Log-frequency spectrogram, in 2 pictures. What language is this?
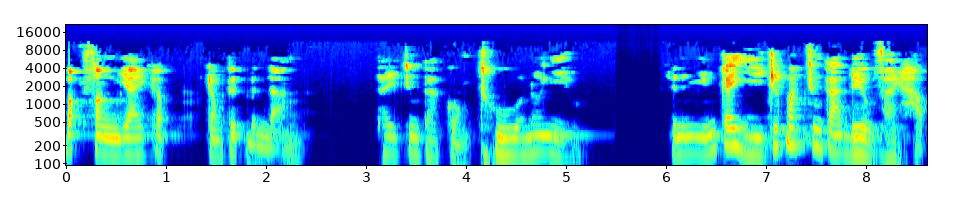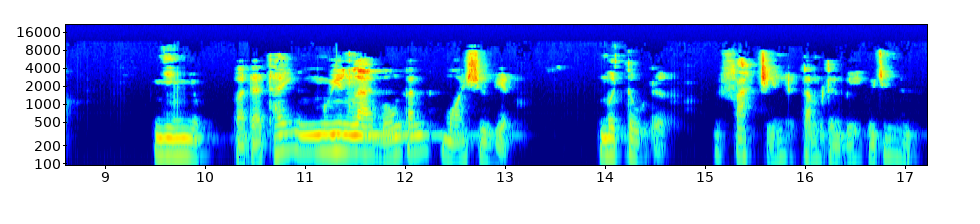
Vietnamese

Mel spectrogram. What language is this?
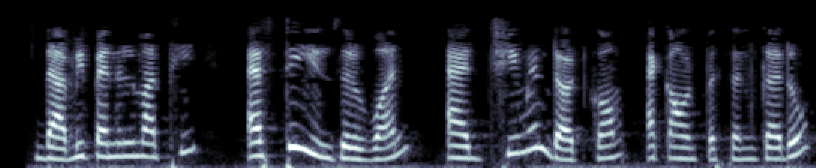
Gujarati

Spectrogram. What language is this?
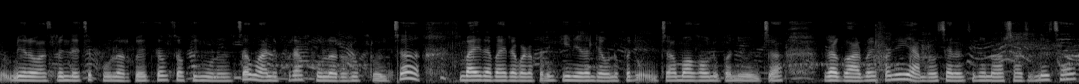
Nepali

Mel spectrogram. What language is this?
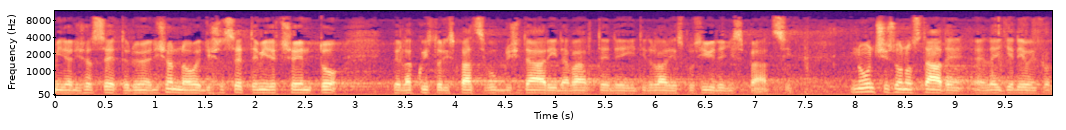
Italian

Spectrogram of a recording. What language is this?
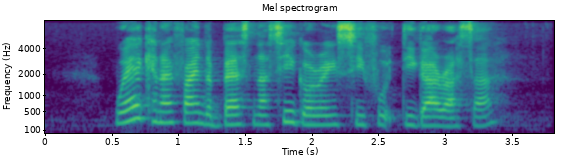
English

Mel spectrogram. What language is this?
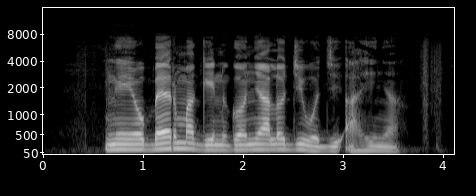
Luo (Kenya and Tanzania)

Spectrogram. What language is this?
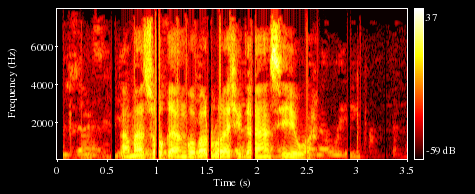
Ganda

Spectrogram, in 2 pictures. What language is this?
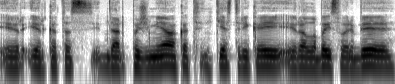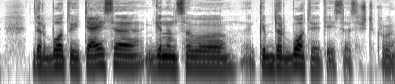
Lithuanian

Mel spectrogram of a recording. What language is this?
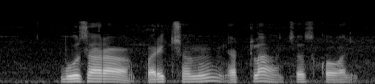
Telugu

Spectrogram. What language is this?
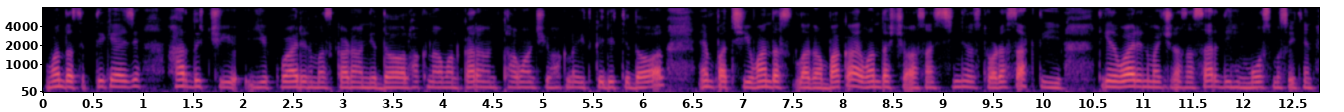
Kashmiri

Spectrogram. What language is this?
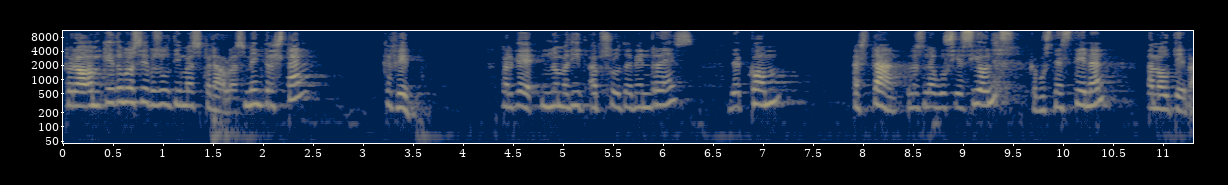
Catalan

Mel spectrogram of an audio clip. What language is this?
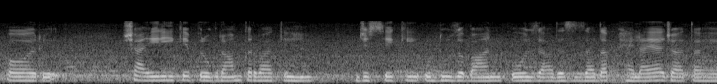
Urdu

